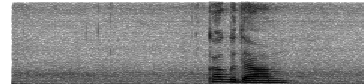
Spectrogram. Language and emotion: Russian, neutral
